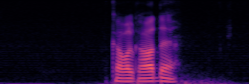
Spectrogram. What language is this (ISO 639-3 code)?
nor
